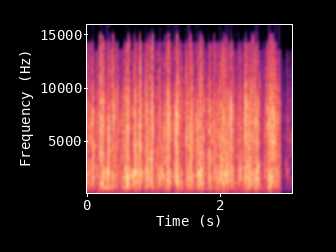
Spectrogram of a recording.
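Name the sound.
schoolchildren applauding visiting wrestling champions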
